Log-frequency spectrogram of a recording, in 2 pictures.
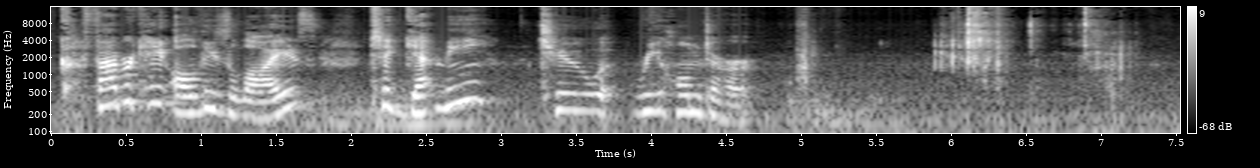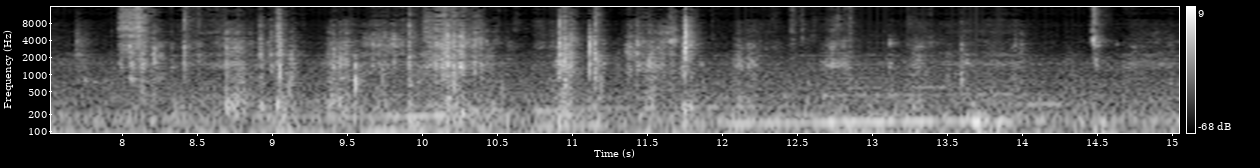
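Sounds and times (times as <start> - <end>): crunching and chewing chip: 5.9 - 15.0.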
